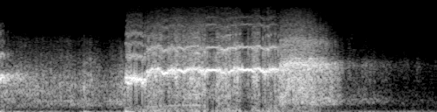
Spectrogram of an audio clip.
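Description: Car tyres screeching in a hard skid: a sudden, loud, high, nearly steady squeal starting just over a second in and lasting about two seconds before cutting off.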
